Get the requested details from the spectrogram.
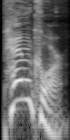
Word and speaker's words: Paincourt: Now, some would say Paincourt, Ontario, although it's pronounced Pancor, Ontario.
